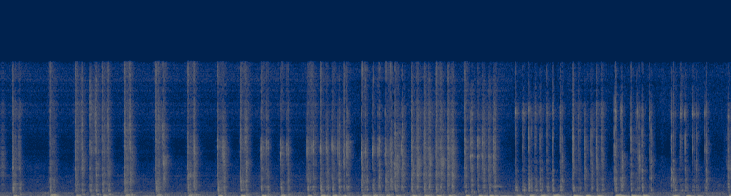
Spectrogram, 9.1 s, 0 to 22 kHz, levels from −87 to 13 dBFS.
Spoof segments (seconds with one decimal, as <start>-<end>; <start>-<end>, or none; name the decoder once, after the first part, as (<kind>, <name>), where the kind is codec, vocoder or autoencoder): 0.0-4.3 (autoencoder, DAC-VAE); 5.1-6.4; 7.1-7.6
